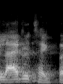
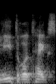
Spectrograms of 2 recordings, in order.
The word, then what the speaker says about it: Lidrotec: it's just easier in English to say Lidrotec, but in German we actually say Lidrotec, so both work fine.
